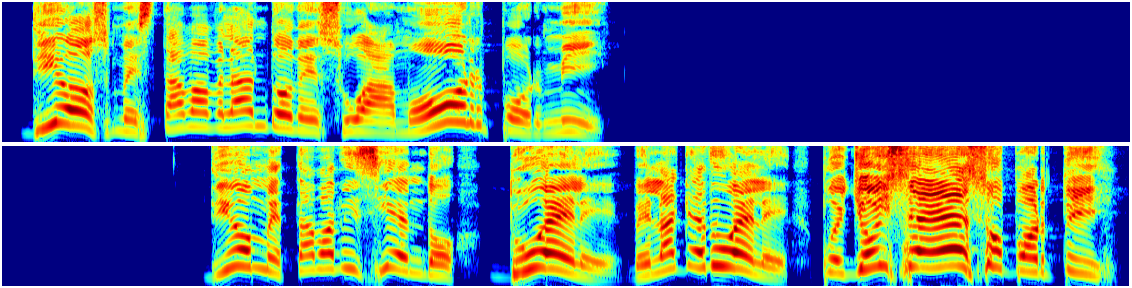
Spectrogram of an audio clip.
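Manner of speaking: rising into a loud, high preaching climax; growing into impassioned preaching. Real, not acted. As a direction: build the sermon to full force. Preaching at full force, building.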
